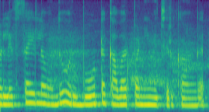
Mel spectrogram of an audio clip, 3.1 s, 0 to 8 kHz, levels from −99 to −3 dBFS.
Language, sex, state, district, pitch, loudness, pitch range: Tamil, female, Tamil Nadu, Nilgiris, 215 Hz, -13 LUFS, 210-235 Hz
